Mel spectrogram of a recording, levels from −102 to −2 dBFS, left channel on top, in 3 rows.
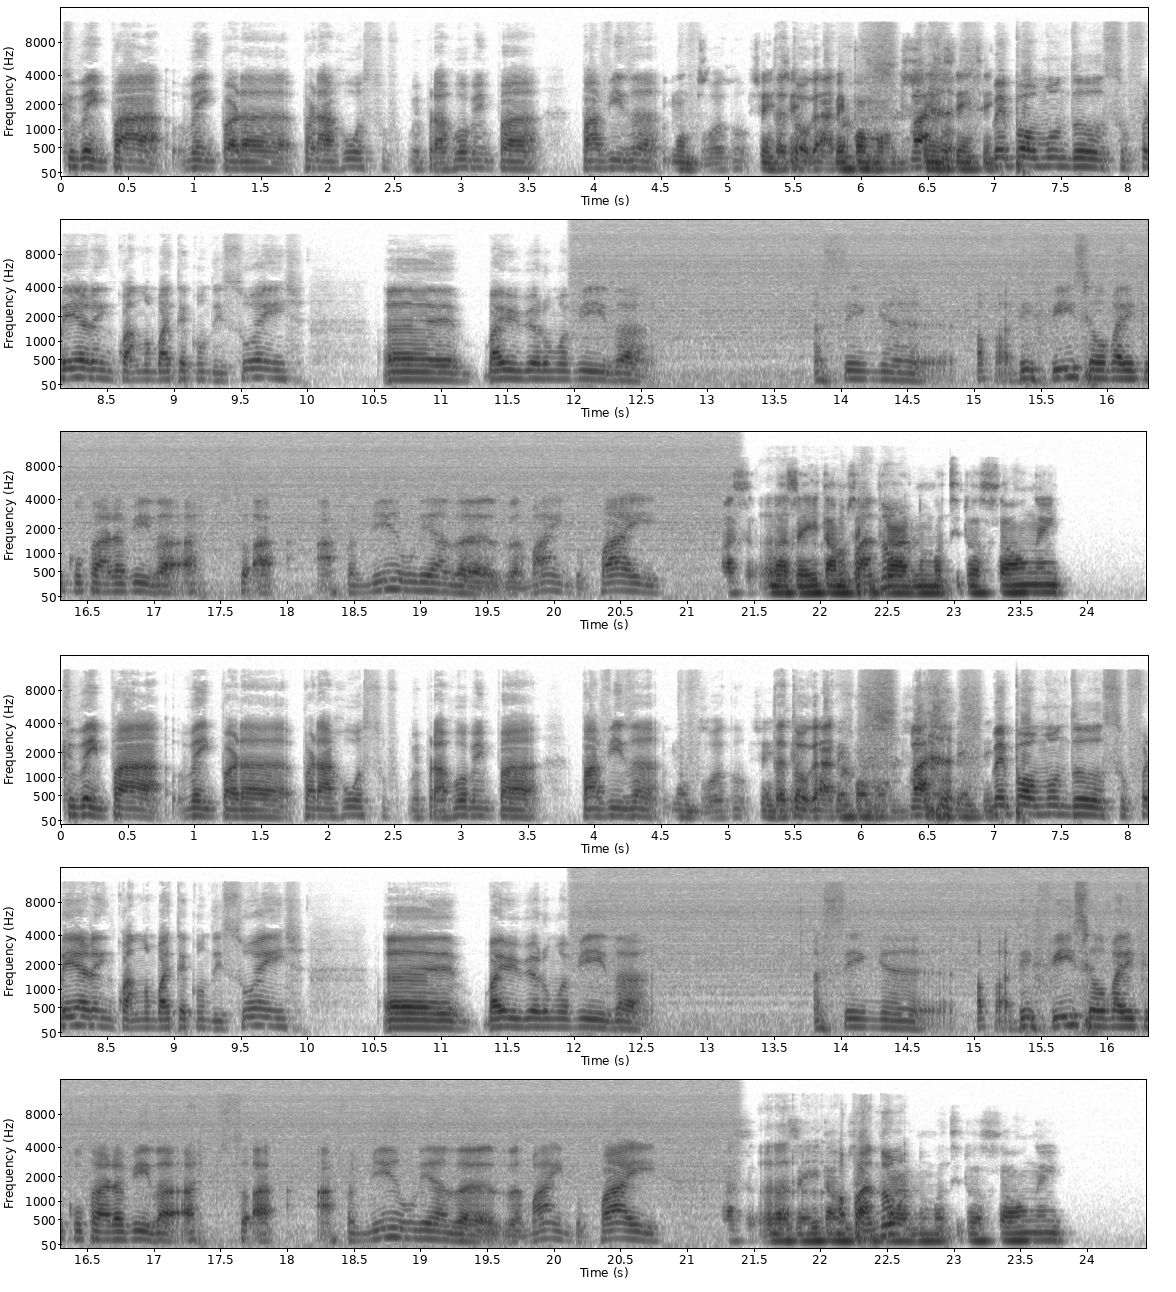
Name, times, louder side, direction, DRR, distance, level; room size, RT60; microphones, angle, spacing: voice 1, 0.0-2.3 2.6-3.5 3.9-4.5 4.8-10.0 10.6-12.6 13.8-14.7 15.1-17.9 18.2-21.1 21.5-21.8 22.1-22.6, right 2 dB, 30° right, 0.5 m, -29 dB
voice 2, 5.2-5.5 5.8-7.0 21.3-23.8, left 5 dB, 85° left, 0.4 m, -26 dB
sound 1, 11.9-21.4, right 1 dB, 10° right, 1.1 m, -47 dB
2.5 x 2.5 x 3.0 m
head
